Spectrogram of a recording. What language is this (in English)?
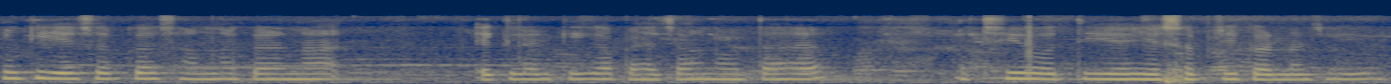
Hindi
